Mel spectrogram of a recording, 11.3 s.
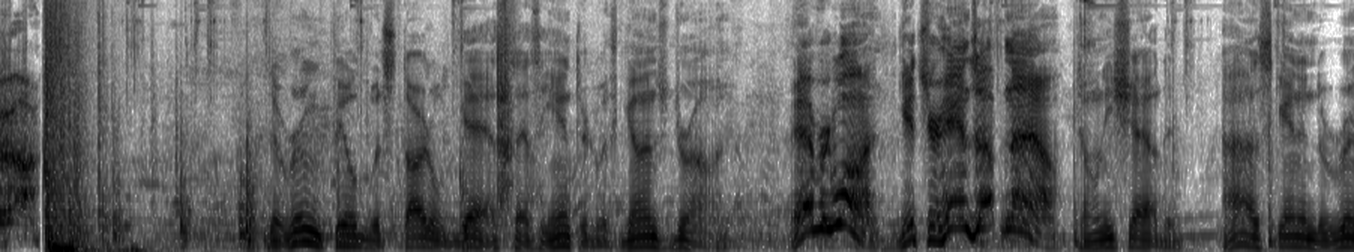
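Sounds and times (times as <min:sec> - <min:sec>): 
door kicked open: 0:00.4 - 0:02.2
speech: 0:02.3 - 0:11.2.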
